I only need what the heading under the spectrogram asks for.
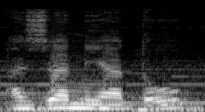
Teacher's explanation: Dari bacaan ayat tersebut terdapat hukum bacaan yang mana pada lafal az-zaniyatu terdapat hukum bacaan alif lam syamsiyah, dikarenakan alif lam mati yang bertemu dengan salah satu huruf syamsiyah dibaca lebur atau idgham sehingga bunyi al tidak dibaca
